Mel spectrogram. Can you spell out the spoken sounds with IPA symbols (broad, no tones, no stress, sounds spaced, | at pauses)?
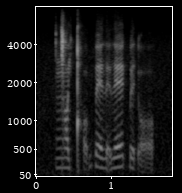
ŋ͡ǀ ɒ j ǃʰ ɔ̰ ɡ p ɛː ð ɛ̰ ð ɛː k͡p ɘ ɗ ɔ̰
